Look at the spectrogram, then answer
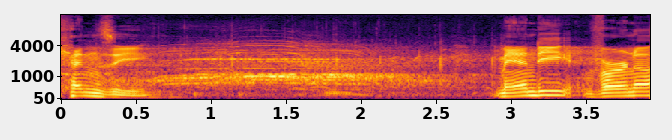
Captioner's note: applause, cheering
